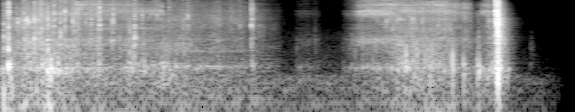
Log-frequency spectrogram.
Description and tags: Measuring tape - pulling out and retracting.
